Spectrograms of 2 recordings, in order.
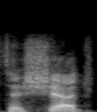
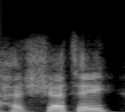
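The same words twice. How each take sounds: First: It is said without a final 'ee' sound. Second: It is said like machete, ending in an 'ee' sound. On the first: The speaker calls it right. "I'm pretty sure it's pronounced Hachette" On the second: The speaker calls it wrong. "I keep wanting to call it Hachette uh, from the movie ... Machete"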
